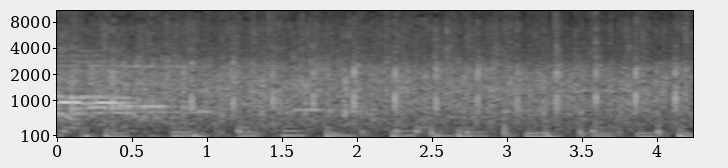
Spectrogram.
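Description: A live audience applauds steadily, dense clapping filling the space at a consistent, moderately loud level with a faint murmur of crowd underneath, no speech heard.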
